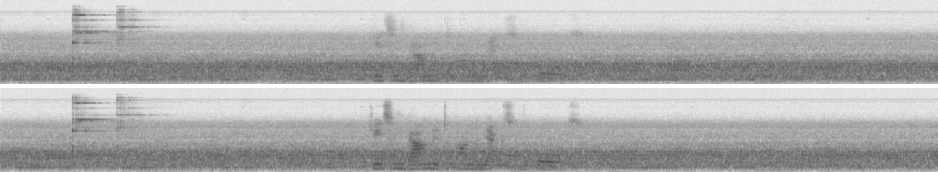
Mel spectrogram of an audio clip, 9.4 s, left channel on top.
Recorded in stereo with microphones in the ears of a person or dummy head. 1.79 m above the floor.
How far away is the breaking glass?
About 3.5 m.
